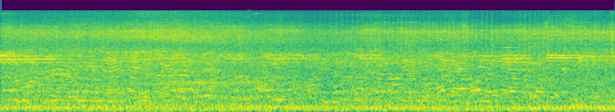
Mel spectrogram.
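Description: Busy street noise: several people talking at once over a steady low rumble of traffic and idling motorbikes.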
